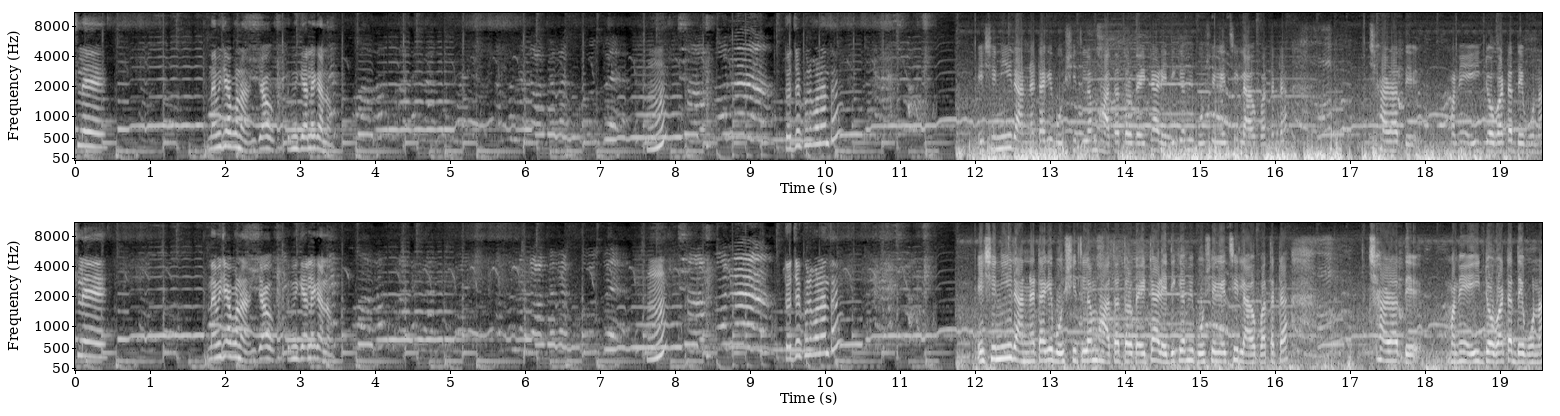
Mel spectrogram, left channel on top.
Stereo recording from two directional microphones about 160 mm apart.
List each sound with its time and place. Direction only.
0.0 s music: 15° left (ahead or behind)
1.8 s speech: 15° left (ahead or behind)
3.3 s music: centre (ahead or behind)
7.6 s music: 20° left (ahead or behind)
8.8 s a sound: 20° left (ahead or behind)
9.7 s speech: 10° left (ahead or behind)
12.0 s speech: 35° right (ahead or behind)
